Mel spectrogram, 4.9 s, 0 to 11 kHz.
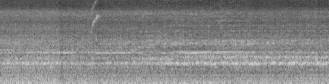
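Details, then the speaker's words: Suzuki Every Wagon (DA64W) after refitting the ignition coils and spark plugs (anti-seize on the threads), restarted to check for misfire: an even hum with a constant light whine, no skips; clean normal idle. "Check natin ulit kung may Miss firing pa rin siya So paandarin na natin So Ayan Ayos na so observe muna natin kung magbabago pa rin yung andar"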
